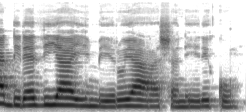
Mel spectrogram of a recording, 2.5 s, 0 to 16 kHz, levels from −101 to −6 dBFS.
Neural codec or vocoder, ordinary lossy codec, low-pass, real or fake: vocoder, 44.1 kHz, 128 mel bands every 512 samples, BigVGAN v2; none; 14.4 kHz; fake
